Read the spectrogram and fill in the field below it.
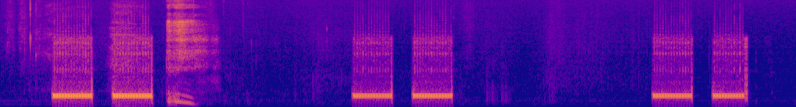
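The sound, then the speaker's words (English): Outgoing-call ringback tone of a phone call placed early in the morning sounds three times in a double-pulse pattern, each pair a steady, clear electronic burll separated by silence, with a brief voice murmur after the first pair. “All right, it's ringing.”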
